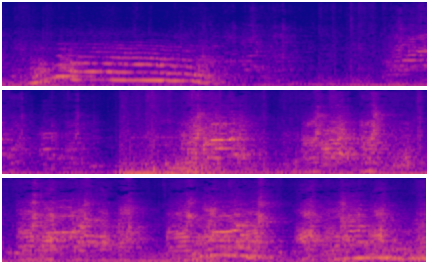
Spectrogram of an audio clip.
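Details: Cattle at a large farm in Central Java, Indonesia, during weighing: a drawn-out low moo with stacked harmonics opens, then gives way to people talking and handling noise for the rest.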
